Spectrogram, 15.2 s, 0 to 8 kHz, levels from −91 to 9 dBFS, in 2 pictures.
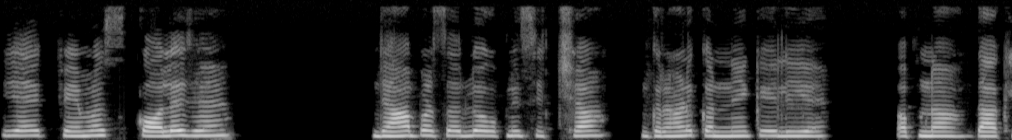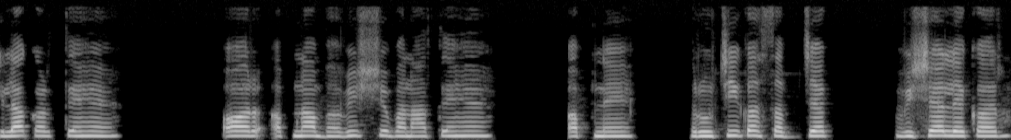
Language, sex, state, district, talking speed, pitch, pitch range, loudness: Hindi, female, Uttar Pradesh, Varanasi, 125 wpm, 260 Hz, 255-270 Hz, -18 LUFS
